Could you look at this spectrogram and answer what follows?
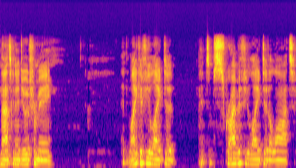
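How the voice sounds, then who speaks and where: This is a raspy, put-on character voice. It moves at a fairly quick pace with long, frequent pauses. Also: man, medium pitch for a man. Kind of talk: sign-off to a video audience. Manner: monotone.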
